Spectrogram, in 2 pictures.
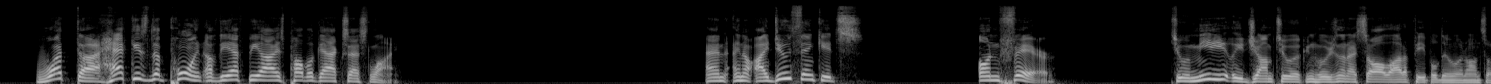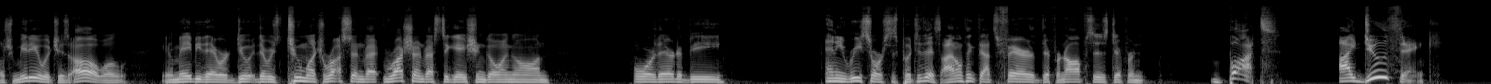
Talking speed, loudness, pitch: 160 wpm, -24 LUFS, 115 Hz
